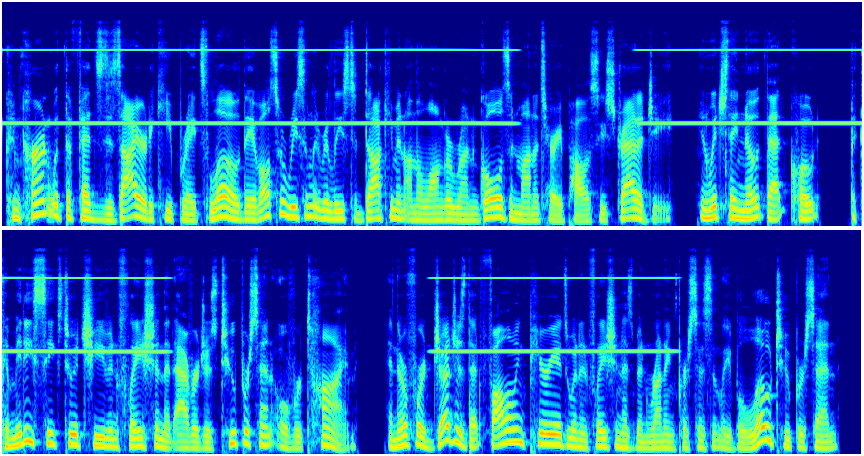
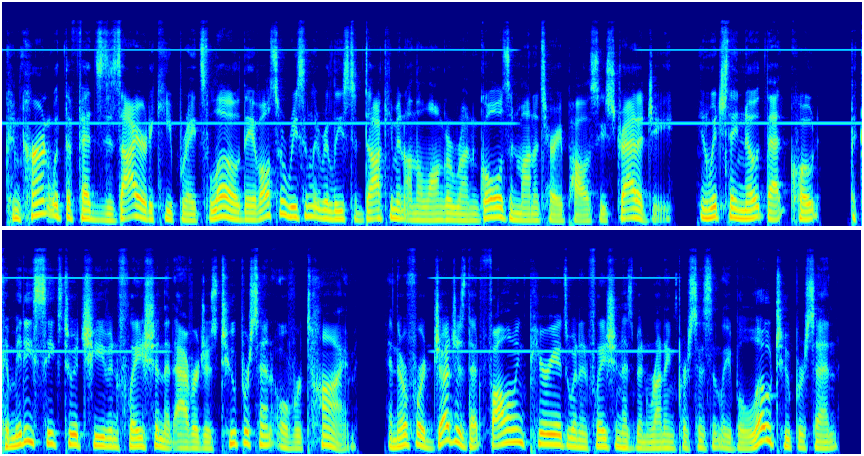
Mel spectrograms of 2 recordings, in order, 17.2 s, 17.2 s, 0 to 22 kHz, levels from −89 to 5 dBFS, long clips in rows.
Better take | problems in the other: second | high-pitched whine; loud; until 5 s, from 6.5 to 10 s and from 13 to 15 s; 2.5 kHz, 6 dB below the speech; faint in the second

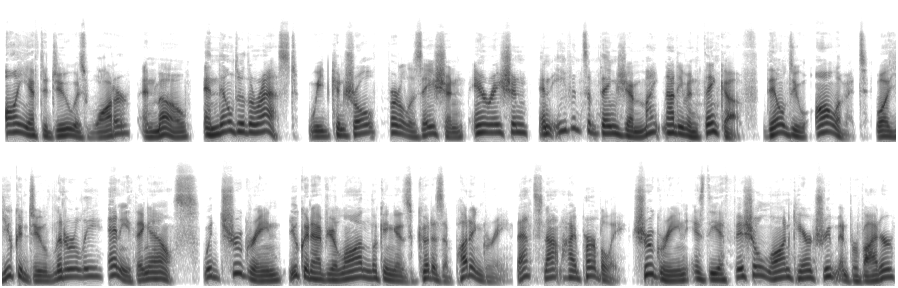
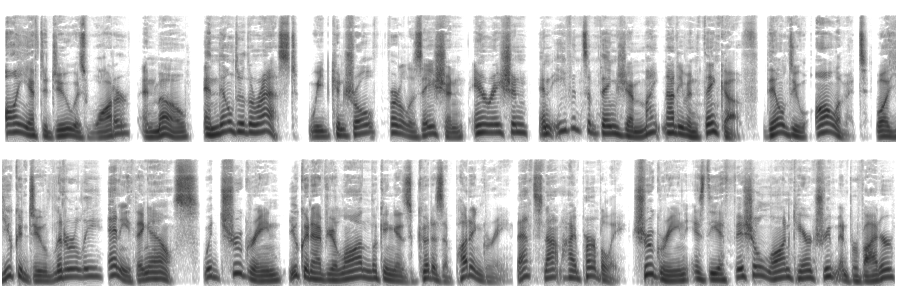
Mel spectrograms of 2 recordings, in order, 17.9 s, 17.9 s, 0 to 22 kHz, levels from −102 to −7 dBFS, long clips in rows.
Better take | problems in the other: second | muffled; very; fading above 2 kHz

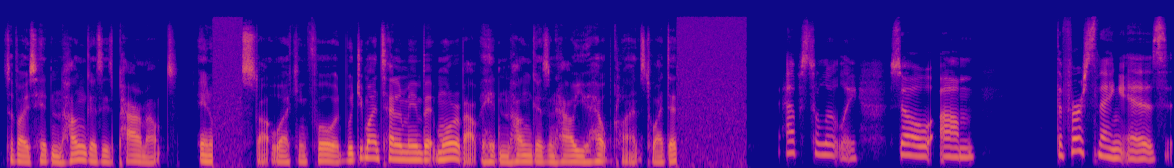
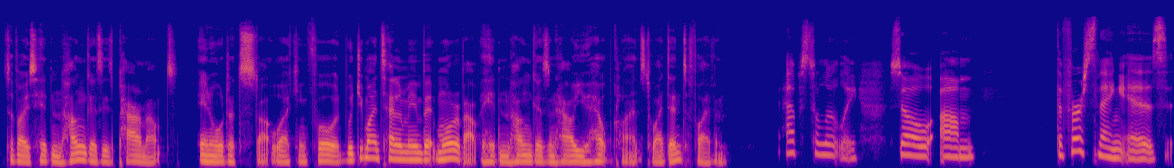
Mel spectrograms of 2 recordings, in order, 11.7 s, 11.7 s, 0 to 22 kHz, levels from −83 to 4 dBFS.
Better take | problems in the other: second | audio cutting out; filled with static; at 2 s and at 7 s for 0.5 s

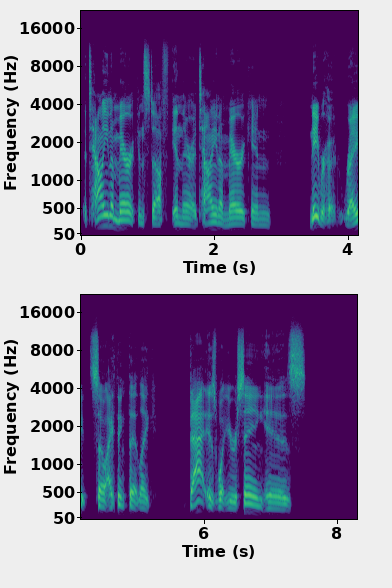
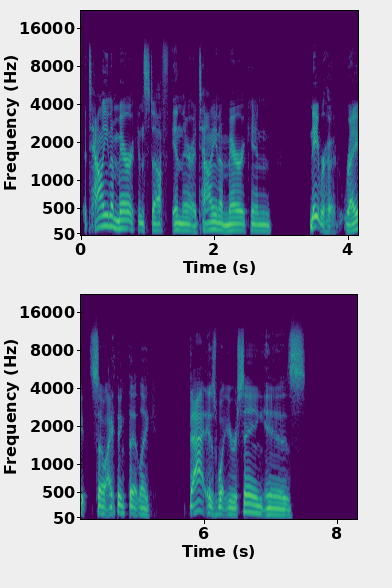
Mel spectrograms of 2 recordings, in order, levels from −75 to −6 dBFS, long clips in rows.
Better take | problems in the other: second | thin; somewhat; fading below 300 Hz

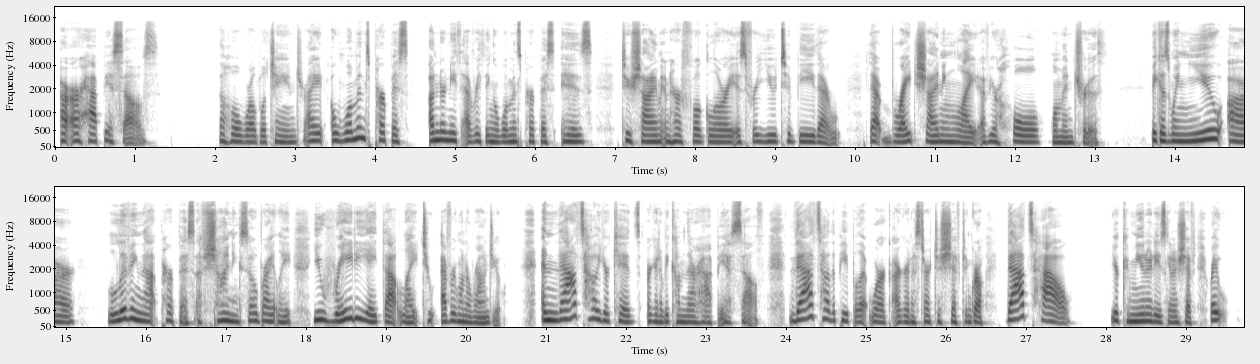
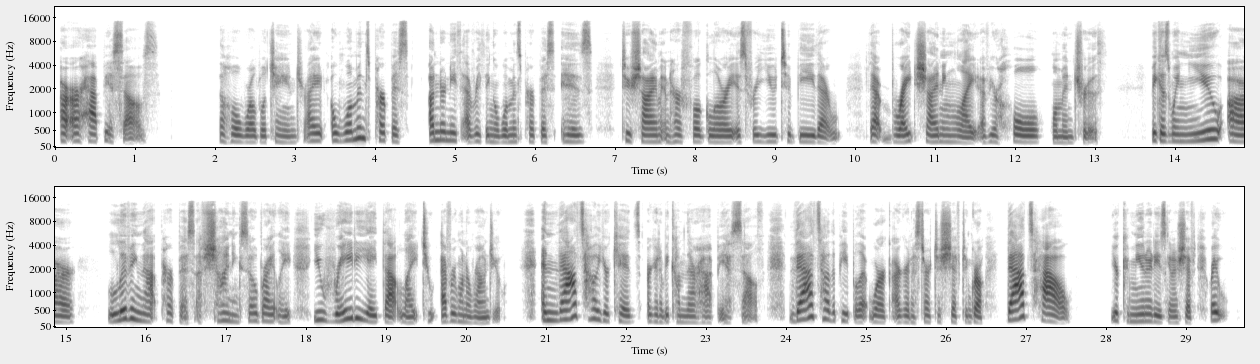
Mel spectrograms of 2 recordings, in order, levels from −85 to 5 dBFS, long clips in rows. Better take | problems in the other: first | thin; very; fading below 300 Hz

